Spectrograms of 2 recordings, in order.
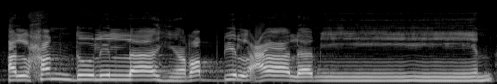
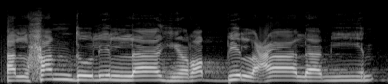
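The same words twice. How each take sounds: First: The lengthened vowels are held for unequal lengths. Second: The lengthened vowels are held for equal lengths. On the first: The reciter does not understand the vowel lengths. The speaker calls it wrong. "Nggak boleh dibaca gini" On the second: The reciter keeps the vowel lengths consistent. The speaker calls it right. "Jadi konsisten"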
